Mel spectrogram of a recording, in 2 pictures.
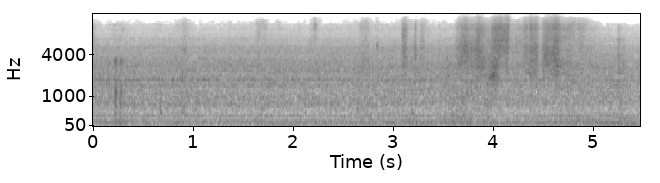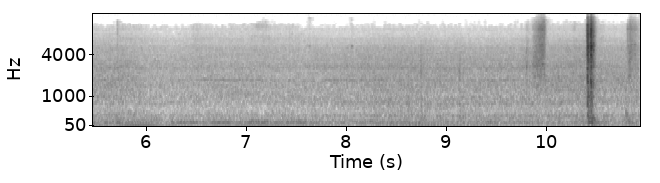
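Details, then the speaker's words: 2014 Ford Focus after fixing low fuel pressure (P0087) limp mode, road test: steady low engine drone under road noise, pulls and shifts smoothly with no stumble; no check engine light, engine runs normally. "Well, it drives, shifts, no problem. Transmission's good. No more check engine light."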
